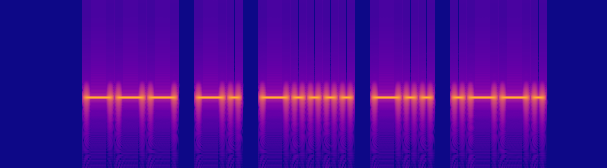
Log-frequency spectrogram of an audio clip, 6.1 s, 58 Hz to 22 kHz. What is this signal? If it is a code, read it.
Morse code, heard as a keyed tone, about 15 wpm, 700 Hz. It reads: ON6DP
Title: DXCC-100 Call Signs - 5 Characters - 15wpm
